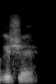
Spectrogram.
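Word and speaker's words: Gausha: Am I saying that right, Goucher? – Yeah, Terrell Goucher.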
